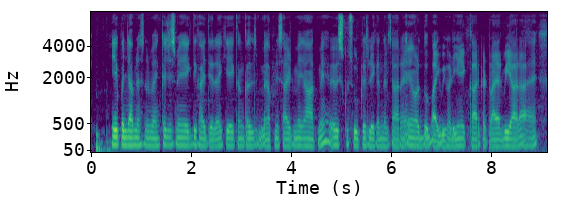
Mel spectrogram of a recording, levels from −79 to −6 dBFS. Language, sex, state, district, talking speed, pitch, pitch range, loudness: Hindi, male, Uttar Pradesh, Muzaffarnagar, 270 wpm, 110 Hz, 105-120 Hz, -30 LUFS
